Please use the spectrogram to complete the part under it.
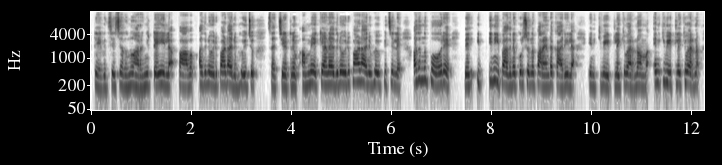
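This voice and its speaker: ഒരു സ്ത്രീ, അമ്മയോട് കെഞ്ചുന്ന ആത്മാർത്ഥനായ ഒരു യുവാവിനെ അവതരിപ്പിക്കുന്നു. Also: female voice, mid-range voice, a little mellow, close to an everyday voice. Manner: pleading, defending his sister-in-law. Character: earnest young man pleading with his mother.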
